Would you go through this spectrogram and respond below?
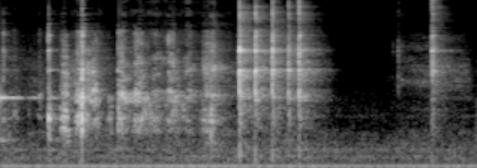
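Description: Pastry brush strokes spreading garlic butter mixture over bread on a baking stone, a run of soft scraping bristle sounds with light clicks and taps, close and fairly quiet, no talking.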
